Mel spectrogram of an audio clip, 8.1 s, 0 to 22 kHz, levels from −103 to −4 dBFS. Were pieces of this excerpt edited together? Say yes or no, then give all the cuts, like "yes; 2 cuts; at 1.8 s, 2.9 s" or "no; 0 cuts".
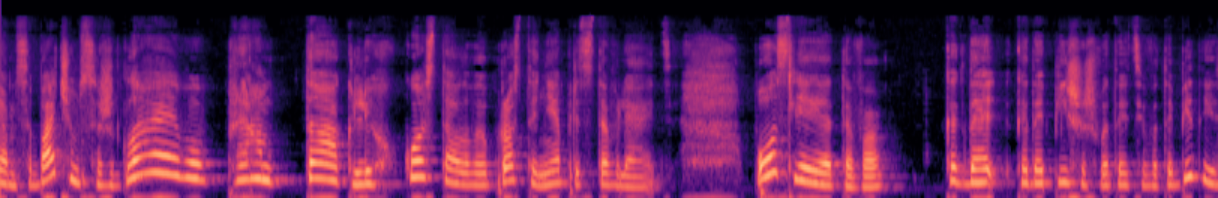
no; 0 cuts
